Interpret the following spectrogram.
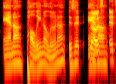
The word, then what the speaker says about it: Anna Paulina Luna: Is it not Anna Paulina Luna? Is it Anna Anna Anna Paulina Luna.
